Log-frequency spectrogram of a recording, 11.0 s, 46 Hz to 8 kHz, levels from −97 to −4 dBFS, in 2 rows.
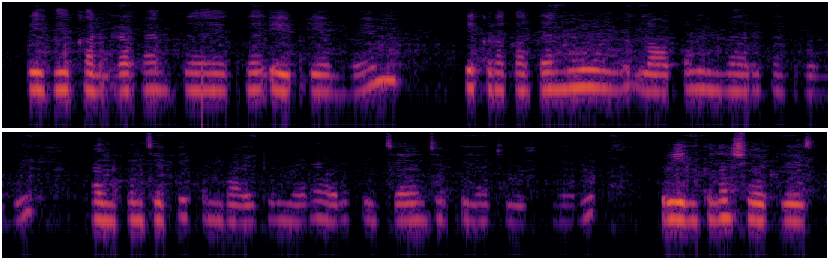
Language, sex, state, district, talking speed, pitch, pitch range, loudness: Telugu, female, Andhra Pradesh, Visakhapatnam, 75 wpm, 220 Hz, 205-225 Hz, -50 LUFS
